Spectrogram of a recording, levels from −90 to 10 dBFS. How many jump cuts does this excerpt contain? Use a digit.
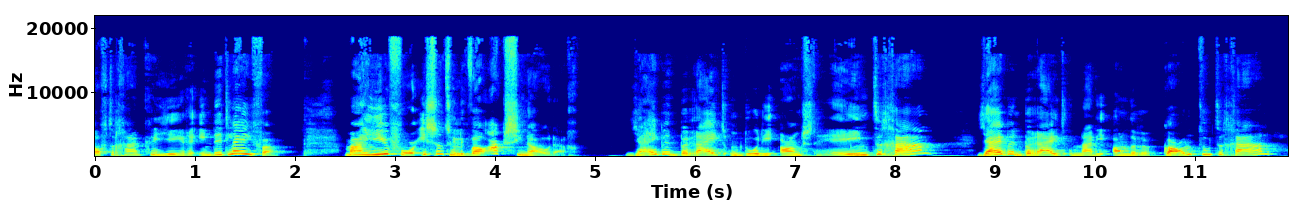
1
